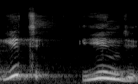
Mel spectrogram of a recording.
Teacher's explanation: அது மாதிரி இச் இஞ் இது இரண்டு எழுத்துக்களும் இடைனா நடு அண்ணத்தை தொடுவதால் பிறக்கின்றது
